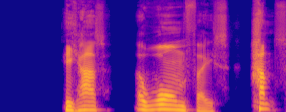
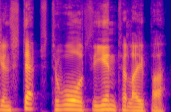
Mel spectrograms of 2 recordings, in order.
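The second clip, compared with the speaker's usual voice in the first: plain reading voice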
